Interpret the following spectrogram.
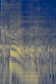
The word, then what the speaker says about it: could: you say that could it's pronounced a little bit differently than what the spelling would suggest it just could it's a case on it could could it would be pronounced could could could we do not pronounce and when we say could we do not try to pronounce the L and the reason the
